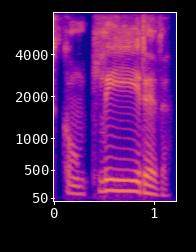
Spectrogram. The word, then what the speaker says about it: completed: Yeah, and this is completed. Completed. Two different final pronunciations, yeah? Because this is with the, achieved, and this is with completed. Completed.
